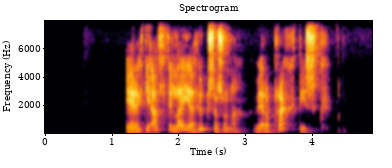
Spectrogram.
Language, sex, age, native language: Icelandic, female, 20-29, Icelandic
